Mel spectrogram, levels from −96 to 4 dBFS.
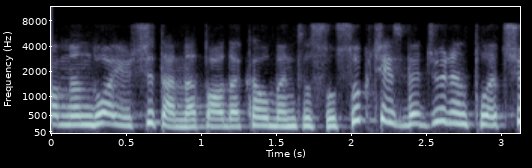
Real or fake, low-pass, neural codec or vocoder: real; 7.2 kHz; none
